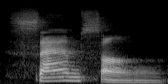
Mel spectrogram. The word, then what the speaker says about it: Samsung: ah, and notice that we don't end with G. There's no G at the end, right? Instead, I'm ending with the nasally NG sound. Yeah? So to do that, you relax your tongue, no twisting or turning, just relax it and then move it to the back of your throat so the air has to come out of your nose. Now we put it together and we get Samsung.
